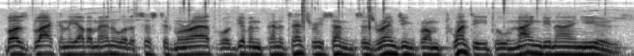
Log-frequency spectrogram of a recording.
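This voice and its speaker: A man's voice: medium pitch, fairly even intonation, a little fast, close to an everyday voice. A man narrating the epilogue of a 1940s radio drama in a formal, matter-of-fact way. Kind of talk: scripted narration. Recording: old radio broadcast, distant, noisy.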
